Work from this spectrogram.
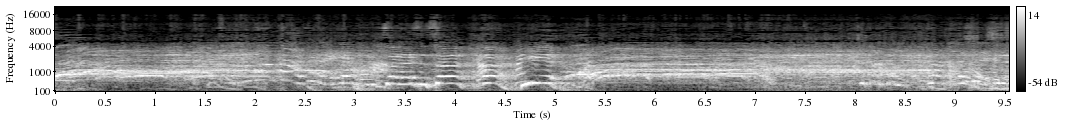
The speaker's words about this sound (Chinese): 那边那群老爷们确实吼得挺累的。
